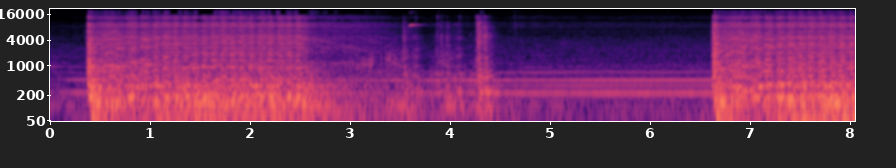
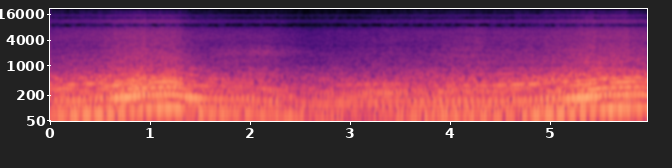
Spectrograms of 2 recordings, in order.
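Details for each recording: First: LS3 airboat V8 after replacing coil pack on a dead cylinder found by exhaust temps: fires, dies, then lumpy hunting idle; owner suspects a fouled plug, and an earlier backfire blew the valve cover gasket. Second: LS3 V8 airboat on water test after repair: deep, even roar rising and falling with throttle under load coming out of the hole, where it used to act up; no misses or pops, now running healthy.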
